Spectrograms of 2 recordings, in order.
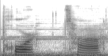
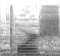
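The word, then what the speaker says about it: Portia: it's called my time at porsche or porta because apparently that's how the game says it because that's how she said it when i first played this game on the pc so i've been saying it wrong all these years can you believe that it's my time at porta not porsche i don't know why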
